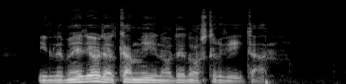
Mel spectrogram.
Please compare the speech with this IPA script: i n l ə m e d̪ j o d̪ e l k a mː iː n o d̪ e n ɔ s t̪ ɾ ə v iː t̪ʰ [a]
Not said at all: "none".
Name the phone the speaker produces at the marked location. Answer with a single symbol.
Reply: a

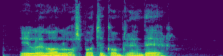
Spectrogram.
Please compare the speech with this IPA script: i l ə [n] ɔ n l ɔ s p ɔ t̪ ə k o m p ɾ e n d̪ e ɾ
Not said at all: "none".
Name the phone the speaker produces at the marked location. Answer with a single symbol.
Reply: n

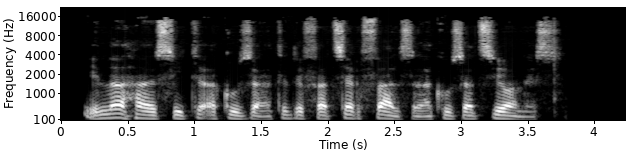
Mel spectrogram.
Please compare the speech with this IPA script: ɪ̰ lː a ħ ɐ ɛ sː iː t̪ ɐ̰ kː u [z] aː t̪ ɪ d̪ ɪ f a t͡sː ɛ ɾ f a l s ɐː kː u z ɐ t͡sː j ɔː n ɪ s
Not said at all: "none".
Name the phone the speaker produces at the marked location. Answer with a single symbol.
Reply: z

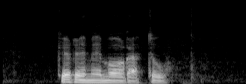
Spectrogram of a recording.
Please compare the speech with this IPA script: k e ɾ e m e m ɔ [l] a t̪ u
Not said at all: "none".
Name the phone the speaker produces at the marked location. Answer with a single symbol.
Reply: ɾ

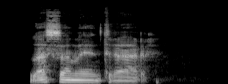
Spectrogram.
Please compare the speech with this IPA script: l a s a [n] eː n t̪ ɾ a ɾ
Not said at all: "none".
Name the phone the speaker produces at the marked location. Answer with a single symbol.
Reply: m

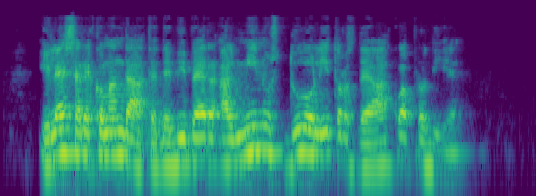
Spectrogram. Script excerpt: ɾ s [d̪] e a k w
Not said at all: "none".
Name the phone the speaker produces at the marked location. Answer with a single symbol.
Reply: d̪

